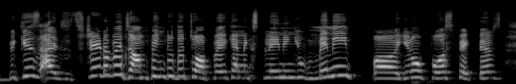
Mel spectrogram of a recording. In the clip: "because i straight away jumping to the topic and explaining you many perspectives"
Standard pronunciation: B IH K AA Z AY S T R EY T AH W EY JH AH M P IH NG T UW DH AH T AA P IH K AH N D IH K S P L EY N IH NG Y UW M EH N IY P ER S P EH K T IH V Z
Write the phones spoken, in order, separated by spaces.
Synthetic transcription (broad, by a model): B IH K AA Z AY S T R EY T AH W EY JH AH M P IH NG T UW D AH T AA P IH K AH N IH K S P L EY N IH NG Y UW M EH N IY P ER S P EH K T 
